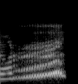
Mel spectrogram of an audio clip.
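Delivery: low rolling orrr sound; scrolling whoosh. Retold or imitated. Coach imitates chats scrolling away, low rolling whoosh. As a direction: roll the r like messages flying up.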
